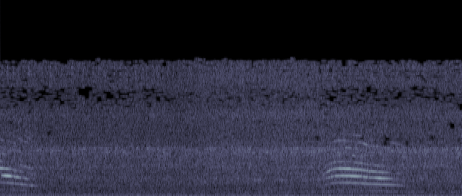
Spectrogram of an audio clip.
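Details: Weak, elderly feral domestic cat at a rural house, following a person and crying for more churu treats; two meows, a short falling one at the start and a longer arched, bent meow near the end, over faint traffic hum.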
